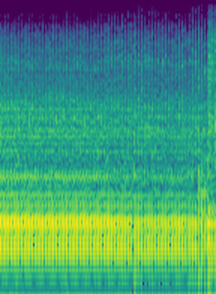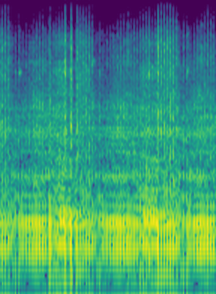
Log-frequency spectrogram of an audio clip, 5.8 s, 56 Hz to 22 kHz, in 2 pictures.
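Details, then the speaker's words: Coleman Powermate Maxa 5000 ER generator, reassembled from parts, running on half choke with governor active: engine hunts up and down about once a second; lean, starving for fuel with choke fully open, carb cleaning suspected needed. "Alright, it runs on half choke, but it starts, the governor takes over, and it's starving for fuel when you put the choke all the way open."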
